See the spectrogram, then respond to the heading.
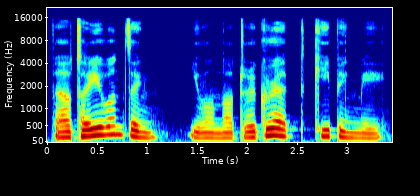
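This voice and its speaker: A woman's voice: sits low, normal speed, dark tone, dry recording, clean studio sound, natural voice. A woman voicing an ancient, all-powerful genie who talks casually and teasingly to a master in a roleplay monologue. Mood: wry, assured. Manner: casual, teasing, conversational asides. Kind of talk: in-character roleplay monologue to the listener.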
